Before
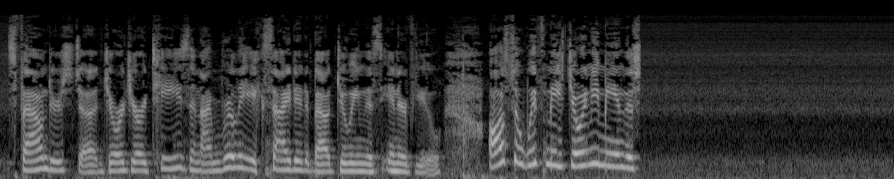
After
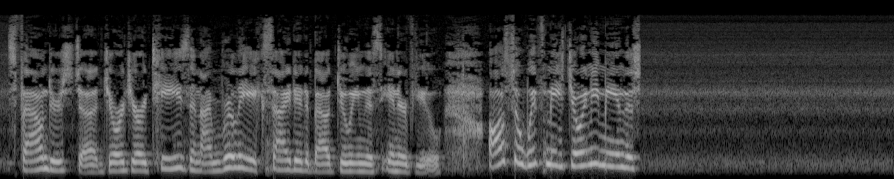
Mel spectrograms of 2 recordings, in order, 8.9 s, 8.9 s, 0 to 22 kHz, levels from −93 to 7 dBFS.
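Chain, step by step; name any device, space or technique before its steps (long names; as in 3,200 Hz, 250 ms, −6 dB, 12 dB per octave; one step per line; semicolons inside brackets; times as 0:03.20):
laptop speaker (high-pass filter 250 Hz 24 dB per octave; parametric band 1,100 Hz +6 dB 0.22 octaves; parametric band 2,600 Hz +10 dB 0.22 octaves; brickwall limiter −21 dBFS, peak gain reduction 9.5 dB)
level +4 dB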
